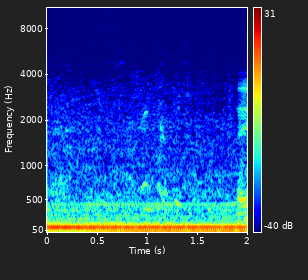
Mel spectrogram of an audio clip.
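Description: Steady low engine hum, as of a vehicle idling close by, with faint voices in the background.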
